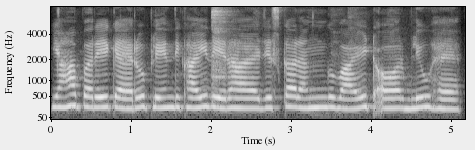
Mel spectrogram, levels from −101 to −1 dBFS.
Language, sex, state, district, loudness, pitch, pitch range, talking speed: Hindi, female, Uttar Pradesh, Lalitpur, -15 LUFS, 235 Hz, 225-245 Hz, 160 wpm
